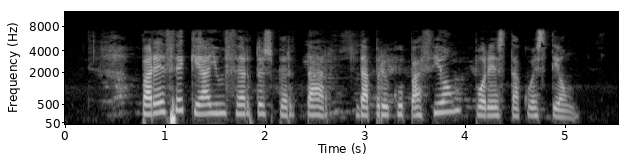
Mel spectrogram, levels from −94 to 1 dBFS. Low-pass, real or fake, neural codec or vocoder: 7.2 kHz; real; none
